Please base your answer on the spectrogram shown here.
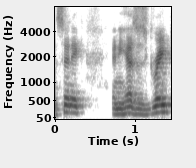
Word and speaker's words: Sinek: you to google him the last name is spelled s-i-n-e-k simon cynic and he has this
